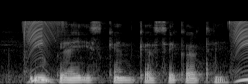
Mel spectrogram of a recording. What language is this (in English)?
Chhattisgarhi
